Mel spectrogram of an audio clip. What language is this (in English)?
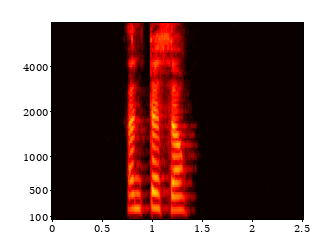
Kabyle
